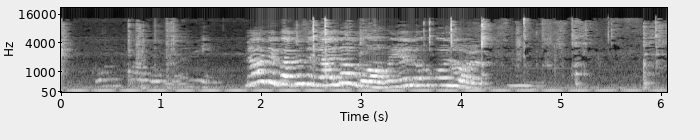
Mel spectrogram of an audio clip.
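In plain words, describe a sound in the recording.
Metal tongs clink against a plate.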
